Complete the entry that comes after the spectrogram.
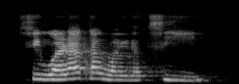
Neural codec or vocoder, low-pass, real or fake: codec, 44.1 kHz, 2.6 kbps, SNAC; 10.8 kHz; fake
